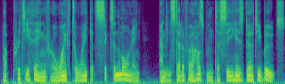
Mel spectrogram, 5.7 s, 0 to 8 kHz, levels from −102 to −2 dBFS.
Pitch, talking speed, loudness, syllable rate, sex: 95 Hz, 240 wpm, -20 LUFS, 5.3 syllables/s, male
